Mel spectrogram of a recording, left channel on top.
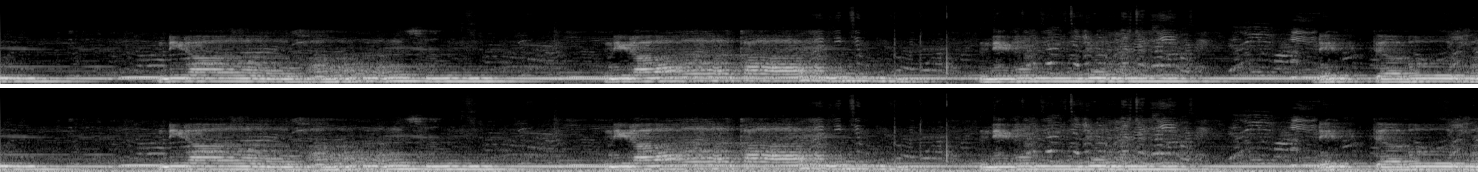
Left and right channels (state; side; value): noise; right; rumble, 7 dB below the sound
